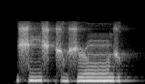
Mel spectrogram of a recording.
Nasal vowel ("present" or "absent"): present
